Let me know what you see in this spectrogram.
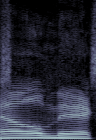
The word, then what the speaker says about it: Kelenic: I'm probably Kelnick.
